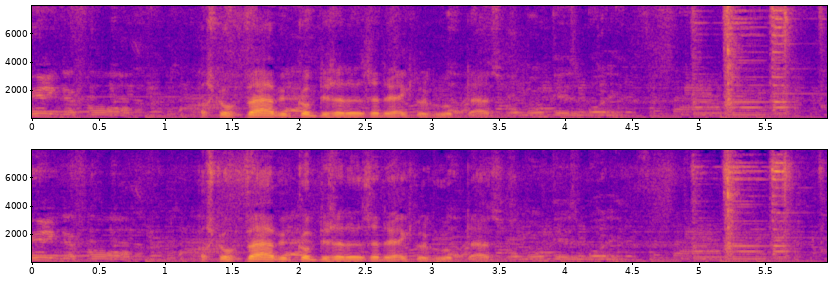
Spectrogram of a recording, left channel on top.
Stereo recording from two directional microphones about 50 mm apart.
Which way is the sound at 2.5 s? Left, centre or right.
Right.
